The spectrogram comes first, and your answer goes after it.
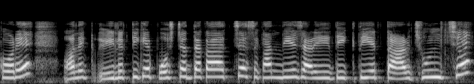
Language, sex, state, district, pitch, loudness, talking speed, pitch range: Bengali, female, Jharkhand, Jamtara, 320 Hz, -12 LUFS, 175 wpm, 295-350 Hz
